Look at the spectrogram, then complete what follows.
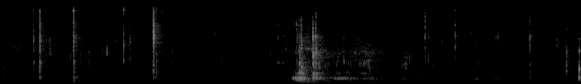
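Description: Faint scattered clicks and snaps of small rubber loom bands being taken off the pegs of a bracelet loom, with a brief rustle about three seconds in.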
